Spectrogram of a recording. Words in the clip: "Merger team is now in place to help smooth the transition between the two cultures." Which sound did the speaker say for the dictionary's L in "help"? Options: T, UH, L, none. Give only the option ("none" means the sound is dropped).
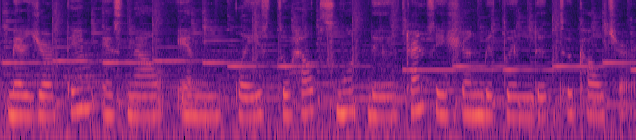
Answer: L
